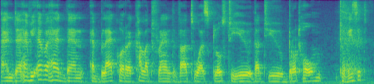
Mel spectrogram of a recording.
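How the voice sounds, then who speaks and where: A man's voice: fairly low pitch, measured pace, a little hiss or hum. A man hosting an interview podcast, asking questions hesitantly with many "uh"s and repeated words. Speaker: podcast host. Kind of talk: conversational interview.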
